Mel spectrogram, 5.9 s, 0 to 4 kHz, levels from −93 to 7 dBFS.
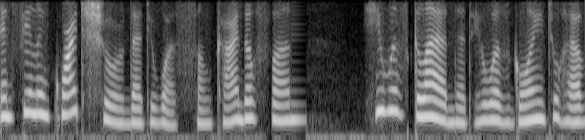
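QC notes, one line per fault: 2.42–3.08 s, repeated packet loss (robotic sound): four dropouts, longest 139 ms, each filled by repeating preceding audio. Over a third is patched, so it sounds choppy and robotic.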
